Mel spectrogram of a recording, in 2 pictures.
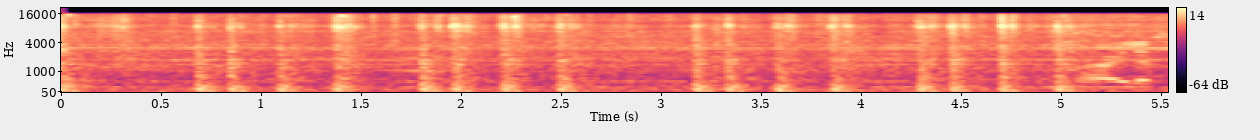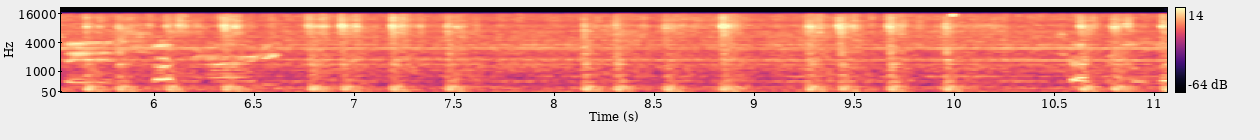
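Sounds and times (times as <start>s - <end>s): coolant hiss: 0.0s - 11.0s
grinding machine pulsing: 0.0s - 11.0s.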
